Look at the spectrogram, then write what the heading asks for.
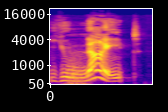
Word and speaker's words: unite: In the word unite, the night is the primary stress. Notice what I'm doing with my voice. Unite, right? And the U is a secondary stress.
